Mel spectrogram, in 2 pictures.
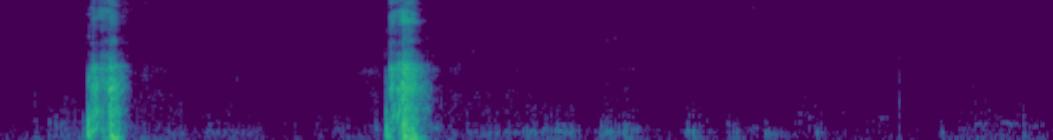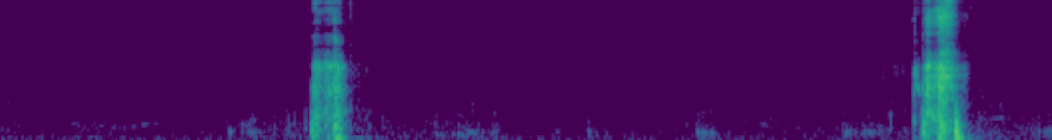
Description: a random sneeze fit lol. That last one took so long to come out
